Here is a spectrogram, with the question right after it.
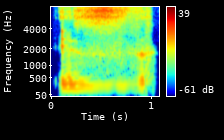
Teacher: we might go from the Z and start pushing the tongue a little bit far forward, to get a little bit of that TH.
